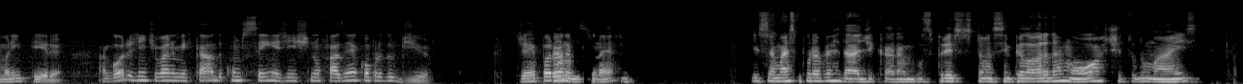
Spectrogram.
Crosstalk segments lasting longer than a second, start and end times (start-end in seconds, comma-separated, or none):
none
